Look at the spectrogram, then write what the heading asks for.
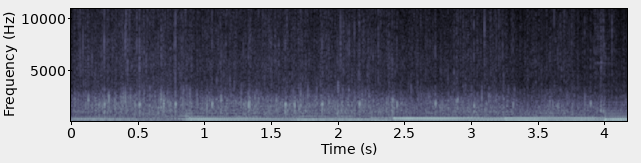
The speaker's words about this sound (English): Come on and give the Lord a hand clap.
